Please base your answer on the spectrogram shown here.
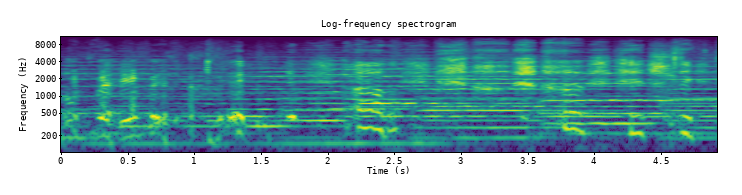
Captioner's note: heavy sobbing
